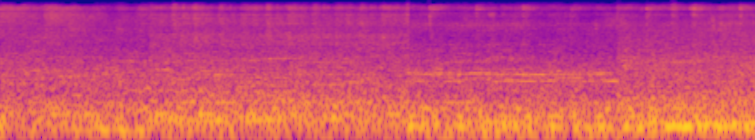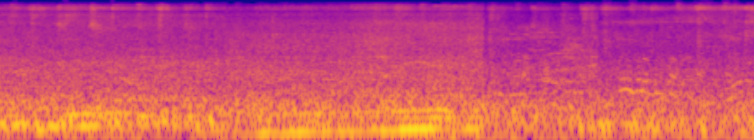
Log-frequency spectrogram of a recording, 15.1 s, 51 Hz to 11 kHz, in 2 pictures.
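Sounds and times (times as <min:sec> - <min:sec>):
low engine rumble: 0:00.0 - 0:15.0
music: 0:00.0 - 0:15.0
traffic roar: 0:00.0 - 0:15.0
voices: 0:00.0 - 0:15.0.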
